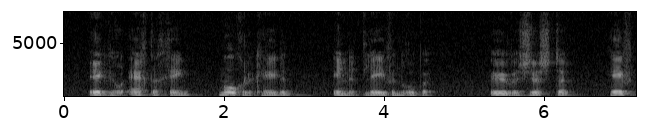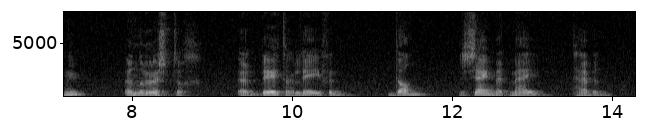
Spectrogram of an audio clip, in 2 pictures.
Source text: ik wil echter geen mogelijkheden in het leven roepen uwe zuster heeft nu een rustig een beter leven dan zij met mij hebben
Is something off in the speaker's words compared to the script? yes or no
no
